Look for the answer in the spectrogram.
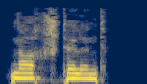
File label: "nachstellend", German; adjectives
